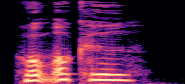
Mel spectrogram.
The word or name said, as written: hummerkød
